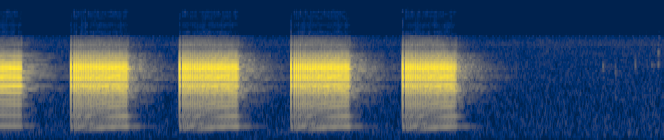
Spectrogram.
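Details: Telemania duck telephone, repaired and converted with installed quack sound, ring cycle sent from line analyzer: five even warbling rings about a third-second each, steady spacing, then a quack; ringer works properly.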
